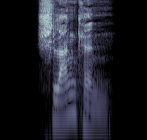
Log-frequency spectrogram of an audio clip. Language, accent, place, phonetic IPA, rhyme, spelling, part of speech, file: German, Germany, Berlin, [ˈʃlaŋkn̩], -aŋkn̩, schlanken, adjective, De-schlanken.ogg
- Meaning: inflection of schlank: 1. strong genitive masculine/neuter singular 2. weak/mixed genitive/dative all-gender singular 3. strong/weak/mixed accusative masculine singular 4. strong dative plural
